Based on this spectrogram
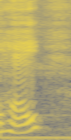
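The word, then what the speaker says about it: ה: in Hebrew the what letter hey is pronounced with air so you say hey and that means life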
